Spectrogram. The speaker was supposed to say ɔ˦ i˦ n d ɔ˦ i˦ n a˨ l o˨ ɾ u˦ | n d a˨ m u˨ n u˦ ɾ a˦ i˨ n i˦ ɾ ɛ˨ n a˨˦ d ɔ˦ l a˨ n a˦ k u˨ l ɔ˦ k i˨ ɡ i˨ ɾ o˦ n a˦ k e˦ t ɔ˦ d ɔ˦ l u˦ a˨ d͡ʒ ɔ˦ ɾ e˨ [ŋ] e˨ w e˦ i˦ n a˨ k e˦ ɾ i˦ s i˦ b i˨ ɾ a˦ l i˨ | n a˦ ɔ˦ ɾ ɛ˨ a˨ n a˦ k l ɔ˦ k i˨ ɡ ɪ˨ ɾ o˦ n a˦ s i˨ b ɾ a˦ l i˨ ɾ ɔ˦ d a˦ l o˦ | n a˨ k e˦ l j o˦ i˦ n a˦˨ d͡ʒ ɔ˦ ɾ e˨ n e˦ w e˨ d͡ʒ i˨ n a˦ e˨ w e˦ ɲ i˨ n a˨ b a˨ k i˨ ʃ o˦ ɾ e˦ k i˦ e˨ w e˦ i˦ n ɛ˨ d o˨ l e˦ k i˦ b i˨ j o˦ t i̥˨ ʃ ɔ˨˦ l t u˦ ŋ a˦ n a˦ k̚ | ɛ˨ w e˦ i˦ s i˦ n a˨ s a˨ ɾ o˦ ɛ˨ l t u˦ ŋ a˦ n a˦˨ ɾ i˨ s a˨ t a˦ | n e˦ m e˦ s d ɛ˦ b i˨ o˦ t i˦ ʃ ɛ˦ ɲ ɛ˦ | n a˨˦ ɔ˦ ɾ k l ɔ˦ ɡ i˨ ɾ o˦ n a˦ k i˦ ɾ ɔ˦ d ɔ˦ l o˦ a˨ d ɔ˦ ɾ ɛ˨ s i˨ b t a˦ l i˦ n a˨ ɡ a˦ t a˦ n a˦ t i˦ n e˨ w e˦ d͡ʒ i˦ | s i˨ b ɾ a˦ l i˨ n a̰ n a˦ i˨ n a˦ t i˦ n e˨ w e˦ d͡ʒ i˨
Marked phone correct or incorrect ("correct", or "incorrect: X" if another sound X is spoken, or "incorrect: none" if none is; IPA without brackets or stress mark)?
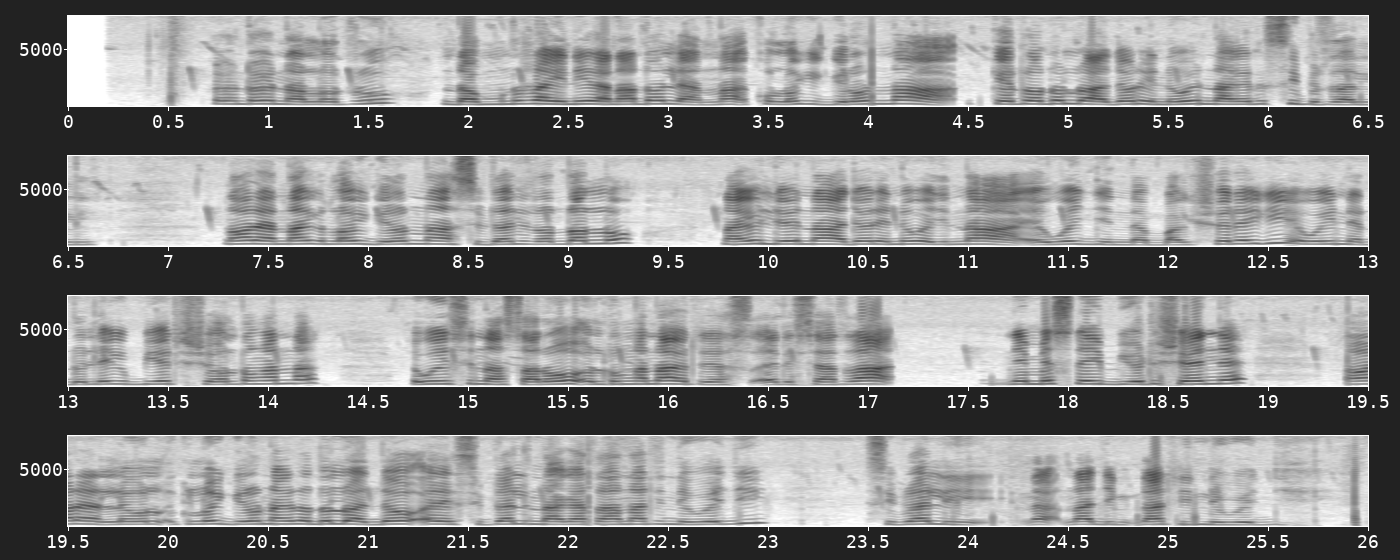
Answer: incorrect: n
